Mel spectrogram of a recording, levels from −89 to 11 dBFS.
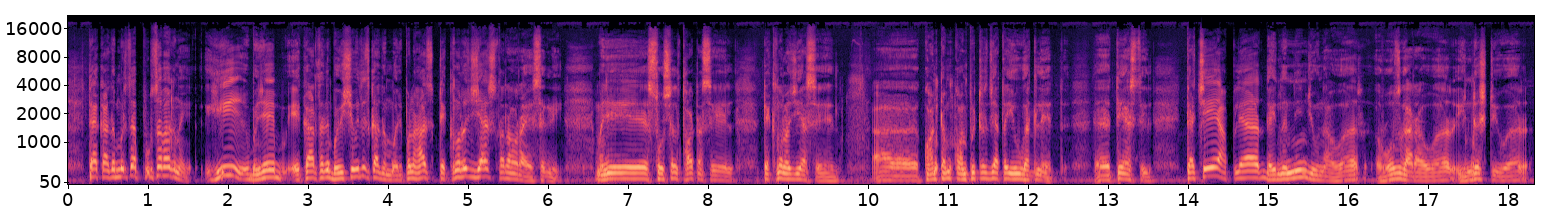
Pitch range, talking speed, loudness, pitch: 110-155 Hz, 130 wpm, -12 LUFS, 135 Hz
